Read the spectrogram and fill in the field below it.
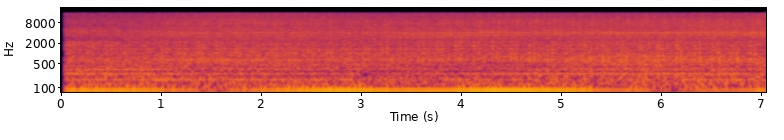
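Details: Cadillac Northstar 4.6 V8 at steady hot idle: faint, loosely regular tick about three per second over the hum, occurring intermittently and only when hot; cause not pinned down.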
